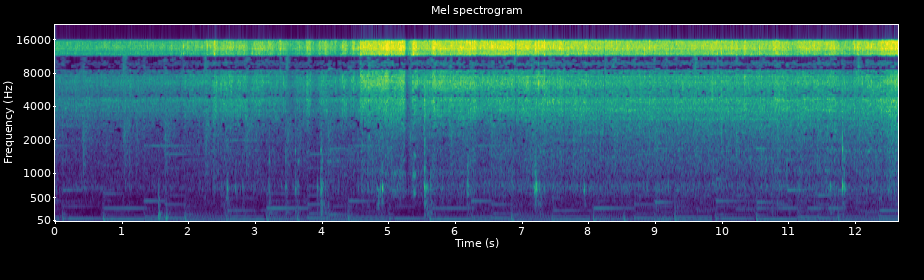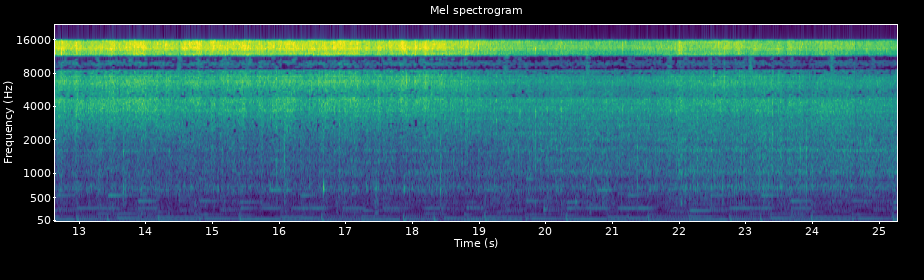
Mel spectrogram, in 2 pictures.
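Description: Pork slices and napa cabbage sizzling in a hot frying pan, the hiss growing louder about four seconds in, with occasional clicks and scrapes of a wooden spatula stirring against the pan.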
